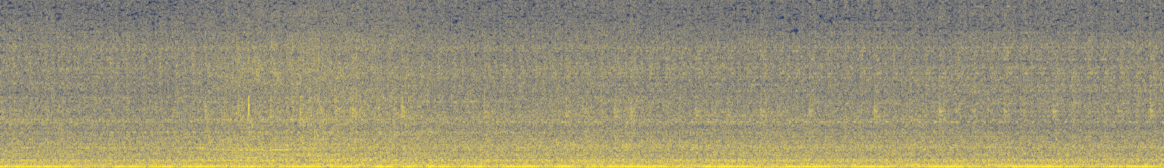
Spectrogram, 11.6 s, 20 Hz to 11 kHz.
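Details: Lexus IS F V8 at steady idle with a light, busy tapping knock over the hum; owner links it to Toyota's faulty valve spring problems, cause unconfirmed.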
